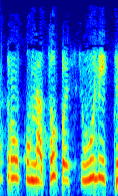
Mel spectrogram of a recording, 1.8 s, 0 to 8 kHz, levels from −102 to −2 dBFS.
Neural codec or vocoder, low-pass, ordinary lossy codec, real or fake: codec, 24 kHz, 3 kbps, HILCodec; 7.2 kHz; MP3, 32 kbps; fake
